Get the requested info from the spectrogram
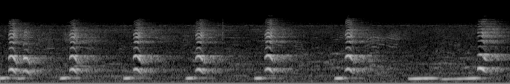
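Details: At Disney's Animal Kingdom, siamang gibbons chant at sundown. Evenly spaced bark-like calls fall in pitch, each paired with a short low hoot, coming about every two-thirds of a second, with a rising hoot near the end.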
